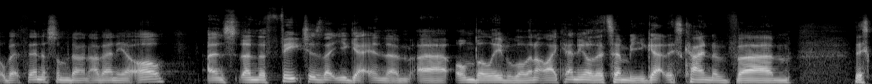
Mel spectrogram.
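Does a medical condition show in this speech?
No.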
